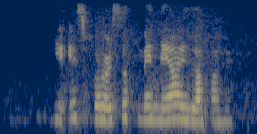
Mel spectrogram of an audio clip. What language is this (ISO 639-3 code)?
urd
